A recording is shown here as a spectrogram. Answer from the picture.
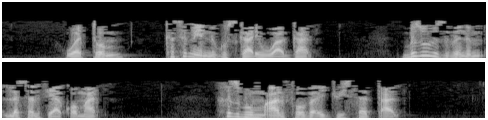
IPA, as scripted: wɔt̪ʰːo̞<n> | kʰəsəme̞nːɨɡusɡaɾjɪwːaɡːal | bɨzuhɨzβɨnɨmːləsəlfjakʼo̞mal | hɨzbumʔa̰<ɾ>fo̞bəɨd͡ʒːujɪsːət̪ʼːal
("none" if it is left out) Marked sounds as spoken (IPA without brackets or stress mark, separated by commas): m, l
